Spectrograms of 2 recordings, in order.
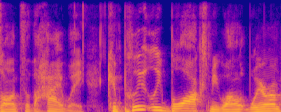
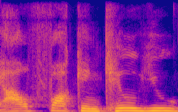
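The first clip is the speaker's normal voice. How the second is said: mock-screaming, re-enacted; 3 semitones higher than usual. A driver retelling yelling at another driver in traffic, retelling a scream. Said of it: "I'm screaming at this guy".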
